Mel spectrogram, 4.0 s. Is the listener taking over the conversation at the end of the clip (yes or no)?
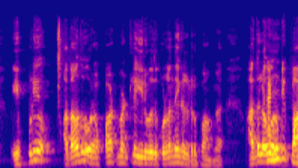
no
